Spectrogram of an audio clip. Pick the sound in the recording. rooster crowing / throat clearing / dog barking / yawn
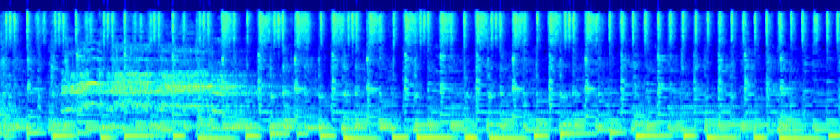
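rooster crowing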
